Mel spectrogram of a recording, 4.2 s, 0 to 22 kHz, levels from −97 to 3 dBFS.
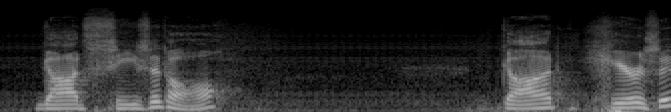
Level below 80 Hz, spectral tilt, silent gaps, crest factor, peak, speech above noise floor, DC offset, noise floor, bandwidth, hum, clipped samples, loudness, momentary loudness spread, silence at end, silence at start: -50 dBFS; -6.5 dB/octave; none; 18 dB; -16 dBFS; 34 dB; under 0.1%; -67 dBFS; 12.5 kHz; 60 Hz at -70 dBFS; under 0.1%; -34 LUFS; 9 LU; 0 s; 0.2 s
